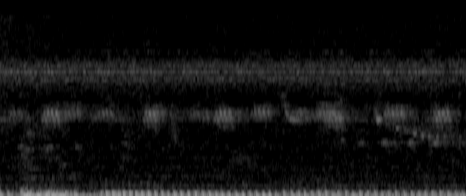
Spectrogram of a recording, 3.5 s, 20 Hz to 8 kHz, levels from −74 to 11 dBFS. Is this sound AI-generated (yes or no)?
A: yes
